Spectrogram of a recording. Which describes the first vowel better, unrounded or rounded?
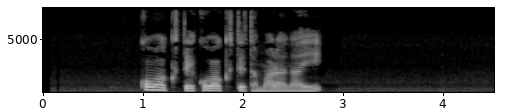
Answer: rounded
